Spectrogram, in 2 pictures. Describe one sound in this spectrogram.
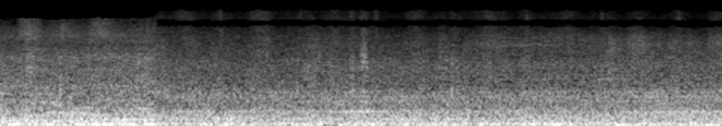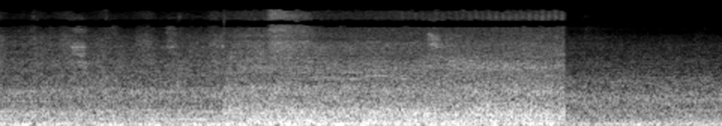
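Traffic rumbles along a city street.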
